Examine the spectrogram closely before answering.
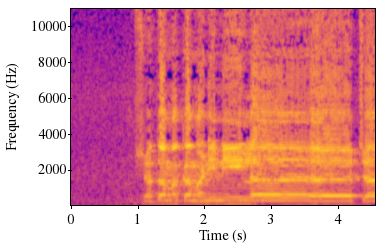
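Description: A man chants in a steady, sung voice through a microphone.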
